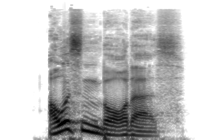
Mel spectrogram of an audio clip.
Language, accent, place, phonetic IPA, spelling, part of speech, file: German, Germany, Berlin, [ˈaʊ̯sn̩ˌbɔʁdɐs], Außenborders, noun, De-Außenborders.ogg
- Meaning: genitive singular of Außenborder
